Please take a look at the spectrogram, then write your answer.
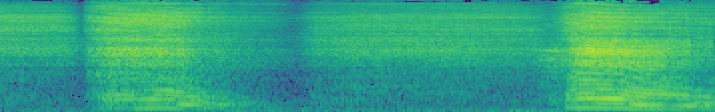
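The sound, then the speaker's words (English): Long, steady hissing breaths drawn through the nostrils, two strong airy rushes separated by a softer stretch, each carrying a faint humming, tonal edge. “So just breathe long in the hissing breath through the nostrils.”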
